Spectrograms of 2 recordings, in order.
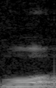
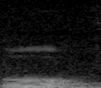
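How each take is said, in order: First: The sound flows out freely, not held. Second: The sound is held back in the mouth. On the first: The speaker calls it right. "jadi suaranya tidak ditahan" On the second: The speaker calls it wrong. "tidak wo"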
